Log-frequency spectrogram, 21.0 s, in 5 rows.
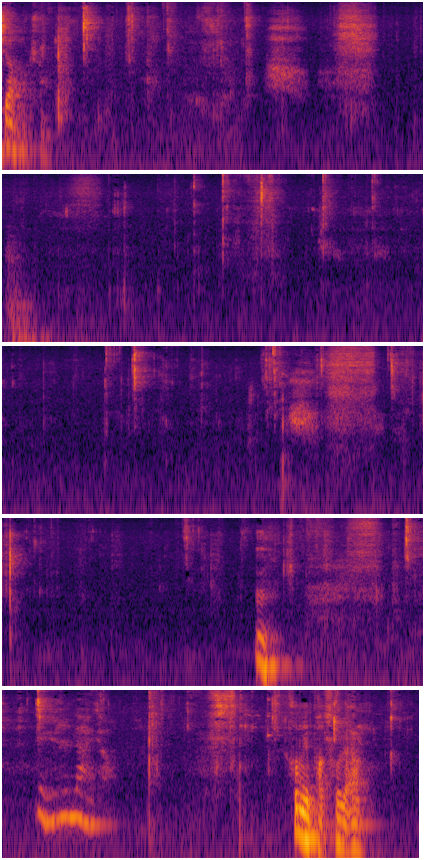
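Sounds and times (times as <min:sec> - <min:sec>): biting and chewing food: 0:05.0 - 0:15.8.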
